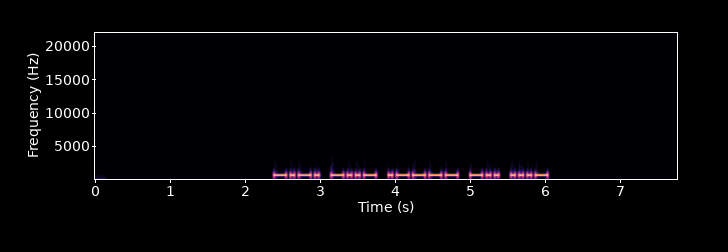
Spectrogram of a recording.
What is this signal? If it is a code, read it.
Morse code, heard as a keyed tone, about 22 wpm, 700 Hz. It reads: CX1DV
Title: DXCC-100 Call Signs - 5 Characters - 22wpm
